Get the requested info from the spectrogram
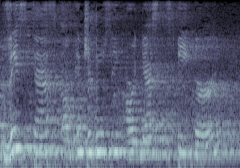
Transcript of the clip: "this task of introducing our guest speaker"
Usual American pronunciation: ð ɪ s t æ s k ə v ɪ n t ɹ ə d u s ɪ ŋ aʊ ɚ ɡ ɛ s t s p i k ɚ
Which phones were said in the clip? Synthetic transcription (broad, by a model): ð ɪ s t æ s k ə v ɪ n t ɹ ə d u s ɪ ŋ aʊ ɚ ɡ ɛ s t s p i k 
